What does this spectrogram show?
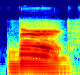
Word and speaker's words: bird: Es como una letra E, pero una letra E pronunciada como muy adentro de tu boca. No es una letra E que se pronuncia aquí en los labios.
